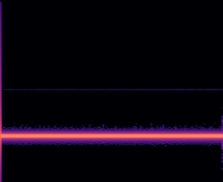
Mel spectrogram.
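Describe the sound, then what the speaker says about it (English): A single steady censor beep, a pure tone held loud and unbroken for about two seconds, cutting off abruptly at the end. "We'll beep it out."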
